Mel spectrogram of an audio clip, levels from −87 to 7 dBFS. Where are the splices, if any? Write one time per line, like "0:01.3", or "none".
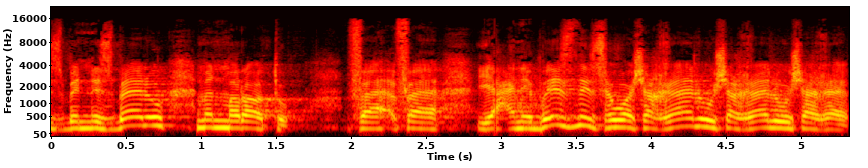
0:01.0
0:03.3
